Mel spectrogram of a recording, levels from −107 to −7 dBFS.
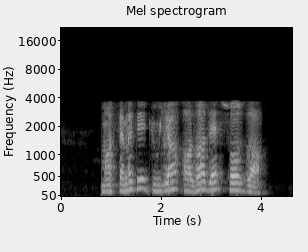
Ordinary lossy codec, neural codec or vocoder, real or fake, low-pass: AAC, 16 kbps; none; real; 3.6 kHz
